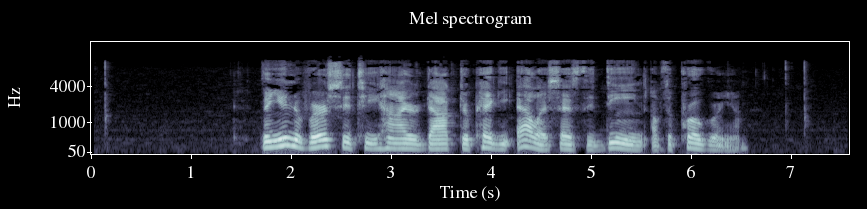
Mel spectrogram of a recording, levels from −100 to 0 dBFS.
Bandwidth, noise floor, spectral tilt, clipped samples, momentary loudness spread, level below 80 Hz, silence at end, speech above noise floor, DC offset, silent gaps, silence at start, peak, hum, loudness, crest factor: 9.6 kHz; -73 dBFS; -4.5 dB/octave; under 0.1%; 12 LU; -64 dBFS; 1 s; 50 dB; under 0.1%; none; 1.7 s; -6 dBFS; none; -23 LUFS; 20 dB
